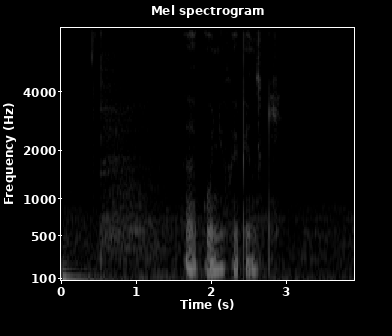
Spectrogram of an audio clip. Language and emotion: Russian, neutral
